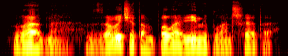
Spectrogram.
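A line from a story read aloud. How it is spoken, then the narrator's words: Sighed. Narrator (Russian): вздохнул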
